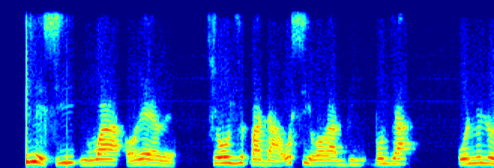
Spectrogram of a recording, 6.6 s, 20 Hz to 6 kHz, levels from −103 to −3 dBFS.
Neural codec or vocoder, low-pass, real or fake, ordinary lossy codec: none; 5.4 kHz; real; none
